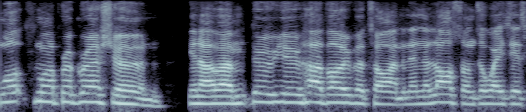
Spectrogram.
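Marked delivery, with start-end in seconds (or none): 0.0-1.6 slow put-on job-candidate voice; mock-polite slow question to the boss; interviewer question. 2.5-4.0 slow put-on job-candidate voice; mock-polite slow question to the boss; interviewer question.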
